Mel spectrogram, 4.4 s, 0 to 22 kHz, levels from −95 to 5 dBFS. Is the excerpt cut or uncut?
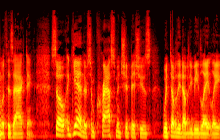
uncut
